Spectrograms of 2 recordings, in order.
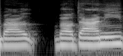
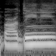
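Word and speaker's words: Baldoni: this this case with Justin Baldani. Baldini is how you say his name.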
